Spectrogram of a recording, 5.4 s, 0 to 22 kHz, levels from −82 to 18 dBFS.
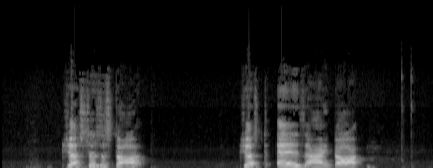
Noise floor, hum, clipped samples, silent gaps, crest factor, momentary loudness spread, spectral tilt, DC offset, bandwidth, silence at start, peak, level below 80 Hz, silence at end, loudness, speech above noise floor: -63 dBFS; none; under 0.1%; none; 16 dB; 8 LU; -1 dB/octave; under 0.1%; 13.5 kHz; 0.85 s; 0 dBFS; -72 dBFS; 0.9 s; -14 LUFS; 49 dB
